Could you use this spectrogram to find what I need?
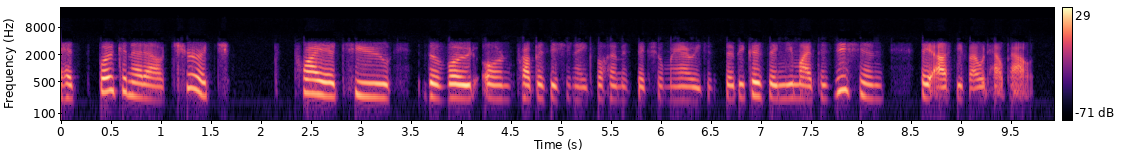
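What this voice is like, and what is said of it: Australian accent. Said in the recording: “You don't sound like you have a California accent ... I come from Australia ... I wasn't sure if it was Australia or South Africa”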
